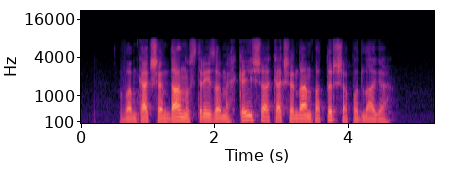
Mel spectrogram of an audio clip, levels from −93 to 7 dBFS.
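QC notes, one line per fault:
Throughout, Nellymoser compression: the speech carries a rough, hissy haze around it and a smeared, underwater character, with nothing present above about 7.7 kHz. The likely cause is the Nellymoser Asao codec at a rate that fits about 32 kbps. It codes short blocks at a fixed, low bit budget. Weaker bands get no bits and are replaced with noise, which produces the grainy halo. Coarse block quantisation blurs the transients.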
